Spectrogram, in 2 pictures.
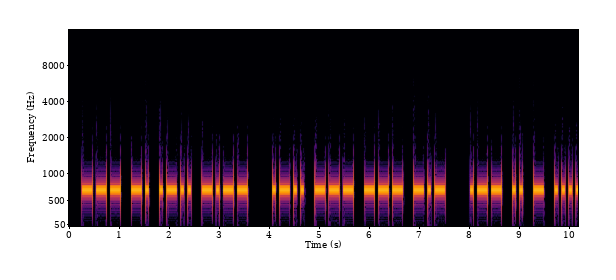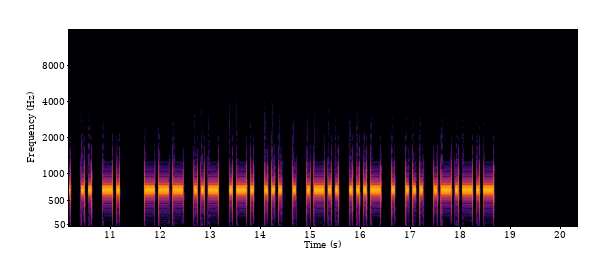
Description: Morse code, heard as a keyed tone, about 17 wpm, 700 Hz. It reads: ONLY LOOK WITHIN OURSELVES.
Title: Sentences from Top 1600 Words 17wpm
